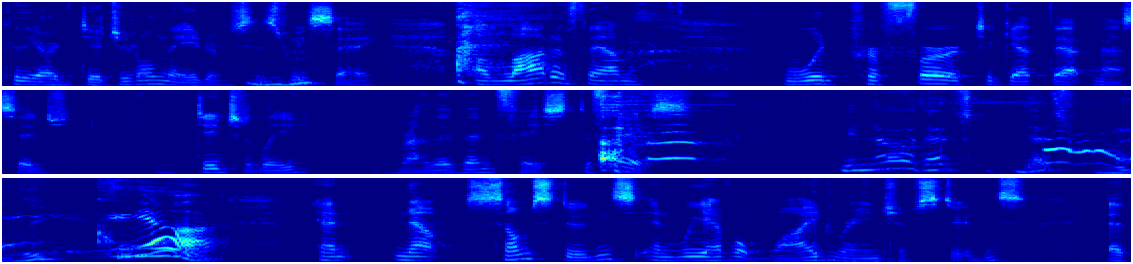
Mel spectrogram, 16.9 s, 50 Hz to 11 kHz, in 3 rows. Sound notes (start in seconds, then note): 8.6 laugh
